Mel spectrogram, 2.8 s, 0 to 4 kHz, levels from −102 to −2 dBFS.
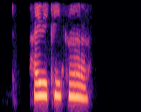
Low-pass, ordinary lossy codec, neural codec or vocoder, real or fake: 3.6 kHz; AAC, 32 kbps; vocoder, 24 kHz, 100 mel bands, Vocos; fake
